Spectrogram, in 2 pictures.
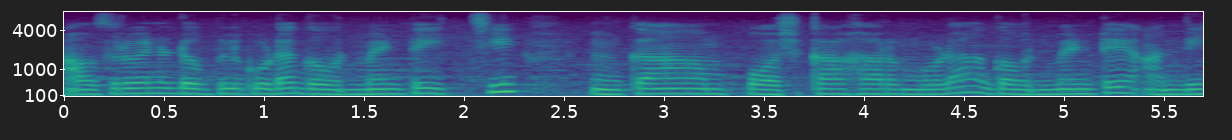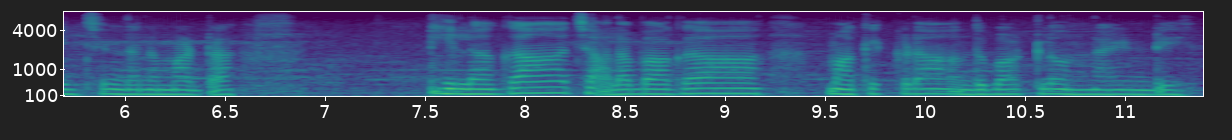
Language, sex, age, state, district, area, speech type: Telugu, female, 45-60, Andhra Pradesh, Guntur, urban, spontaneous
